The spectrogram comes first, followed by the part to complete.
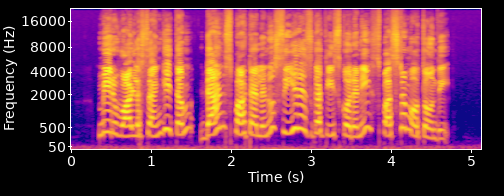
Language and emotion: Telugu, angry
